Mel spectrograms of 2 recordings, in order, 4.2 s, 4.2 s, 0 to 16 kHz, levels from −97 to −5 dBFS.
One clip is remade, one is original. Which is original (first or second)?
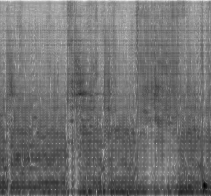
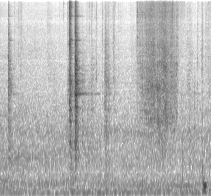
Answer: second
